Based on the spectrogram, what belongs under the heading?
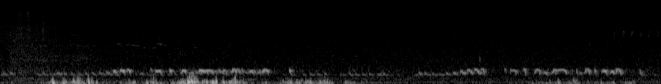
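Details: Three black grouse males at a lek at Filsartrusket in Florarna, filmed from a hide early morning on 17 April 2013; continuous bubbling, cooing rookoo phrases rolling on without pause, over heavy low rumbling thumps of wind or handling noise.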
